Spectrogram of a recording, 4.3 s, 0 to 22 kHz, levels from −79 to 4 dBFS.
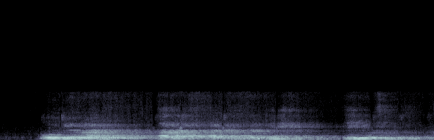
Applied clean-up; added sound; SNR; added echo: neural separator model SepFormer DNS4.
